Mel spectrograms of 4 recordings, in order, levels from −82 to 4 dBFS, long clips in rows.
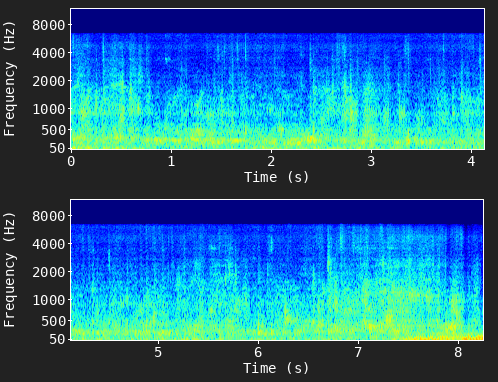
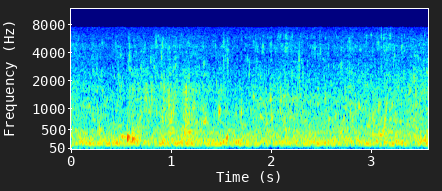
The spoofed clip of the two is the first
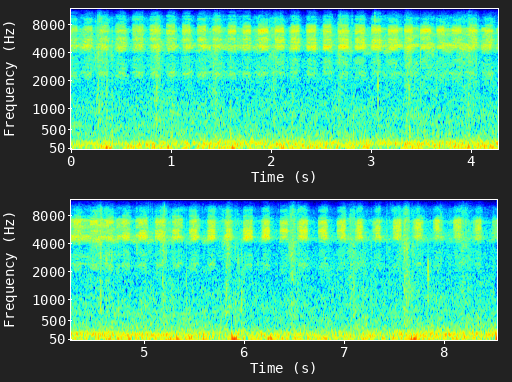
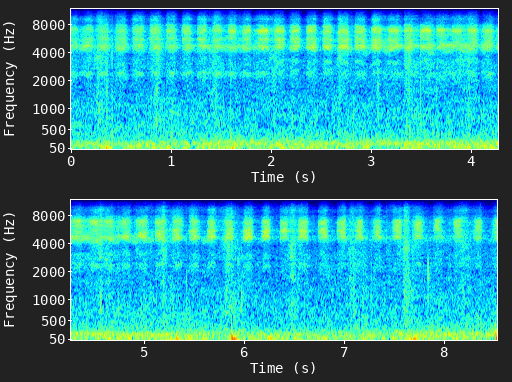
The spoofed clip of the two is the second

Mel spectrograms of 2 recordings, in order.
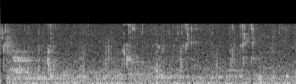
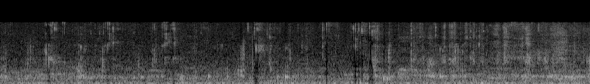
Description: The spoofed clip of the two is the first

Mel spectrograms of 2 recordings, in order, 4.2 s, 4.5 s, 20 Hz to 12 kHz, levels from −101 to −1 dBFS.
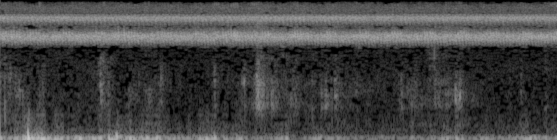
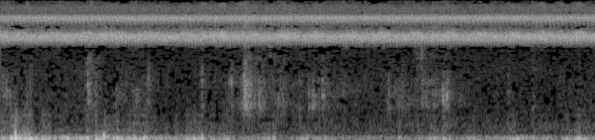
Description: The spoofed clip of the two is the first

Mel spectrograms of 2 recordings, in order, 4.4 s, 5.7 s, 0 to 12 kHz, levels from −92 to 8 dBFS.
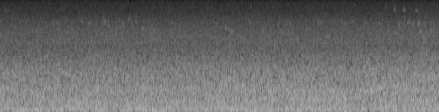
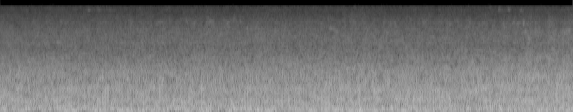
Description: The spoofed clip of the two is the second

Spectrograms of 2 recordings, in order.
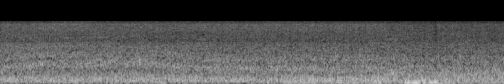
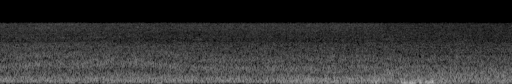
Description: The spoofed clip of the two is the first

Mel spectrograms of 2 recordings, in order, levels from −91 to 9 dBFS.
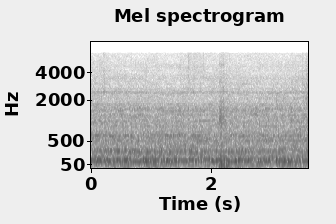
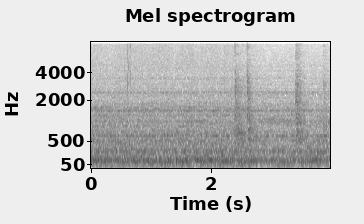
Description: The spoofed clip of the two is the first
